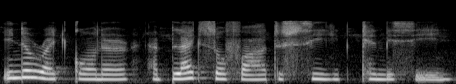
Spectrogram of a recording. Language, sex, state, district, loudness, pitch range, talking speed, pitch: English, female, Nagaland, Dimapur, -17 LUFS, 230-255 Hz, 155 wpm, 240 Hz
